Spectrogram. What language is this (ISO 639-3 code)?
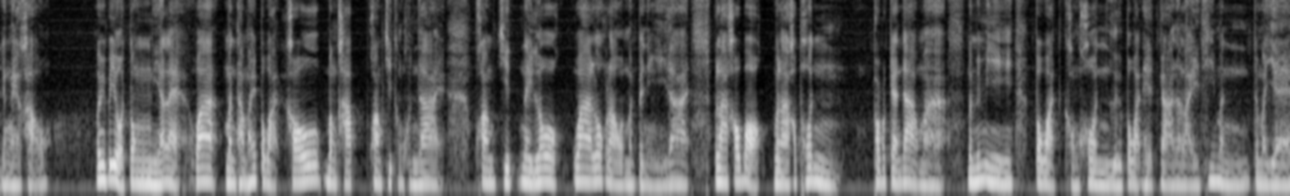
tha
